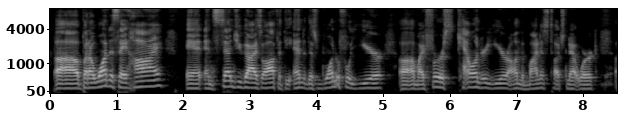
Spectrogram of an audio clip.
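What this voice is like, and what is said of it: Voice slightly off from illness. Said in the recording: “I also got sick. You may notice my voice is a little off”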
